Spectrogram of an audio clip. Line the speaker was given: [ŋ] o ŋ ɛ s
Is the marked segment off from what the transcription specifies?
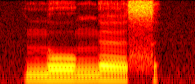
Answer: yes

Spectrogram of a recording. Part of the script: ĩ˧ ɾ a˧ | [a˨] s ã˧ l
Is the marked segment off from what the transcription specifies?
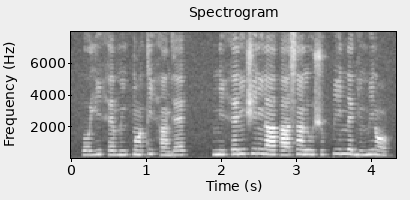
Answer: no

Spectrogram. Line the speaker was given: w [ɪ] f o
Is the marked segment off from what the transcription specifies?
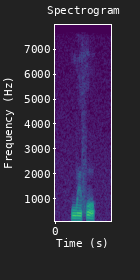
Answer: yes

